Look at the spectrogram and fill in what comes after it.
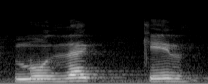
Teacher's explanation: انت مذکر، میم پر پیش ہے لیکن میم کو ہم نے بالکل نہیں کھینچنا۔ مذکر، را کو وقف کی حالت میں را باریک پڑھیں گے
